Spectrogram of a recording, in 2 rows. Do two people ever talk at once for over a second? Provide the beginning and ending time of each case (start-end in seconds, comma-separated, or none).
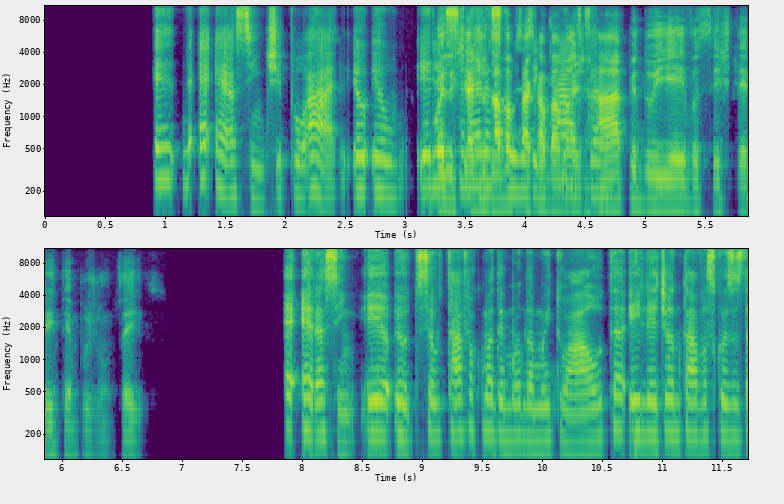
3.2-4.6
